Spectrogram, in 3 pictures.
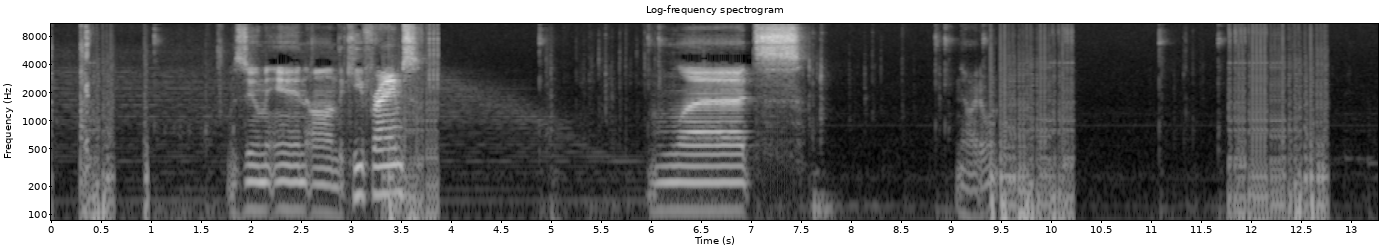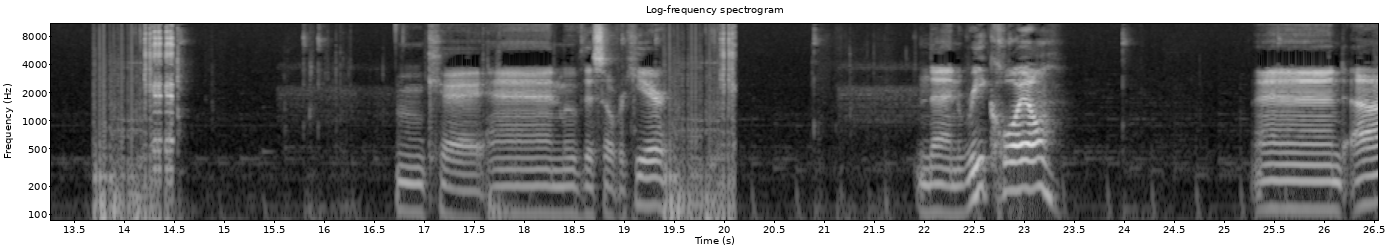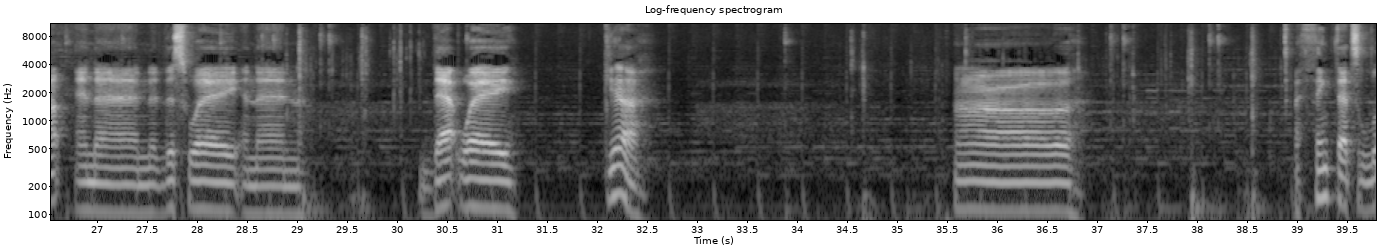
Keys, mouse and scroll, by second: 1.2-2.6 scroll up 1, 2.6-3.2 scroll up 21, 3.2-4.9 drag, 6.0 right click, 7.6 g, 9.3-11.1 drag, 11.7-14.6 drag, 15.8 right click, 17.6 g, 19.3-20.9 drag, 22.8-24.0 drag, 25.5-26.7 drag, 27.2-28.2 drag, 28.7 right click, 30.7-33.9 drag, 37.1-38.2 right drag.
